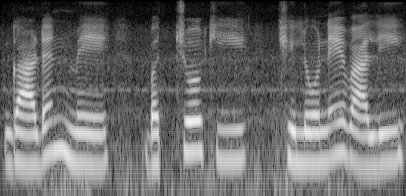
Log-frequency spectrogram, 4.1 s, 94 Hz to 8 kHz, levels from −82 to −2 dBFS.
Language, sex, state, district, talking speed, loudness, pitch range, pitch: Hindi, female, Madhya Pradesh, Dhar, 90 wpm, -16 LUFS, 190-220 Hz, 200 Hz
